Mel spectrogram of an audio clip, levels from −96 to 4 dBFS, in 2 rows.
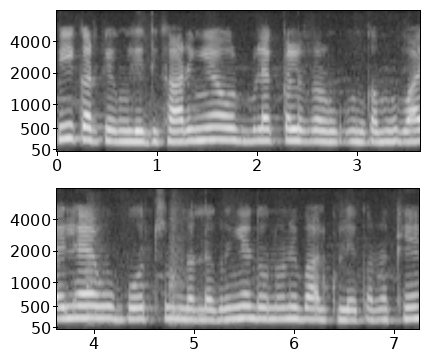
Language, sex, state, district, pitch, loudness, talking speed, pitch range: Hindi, female, Delhi, New Delhi, 235 Hz, -15 LUFS, 225 wpm, 225-240 Hz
